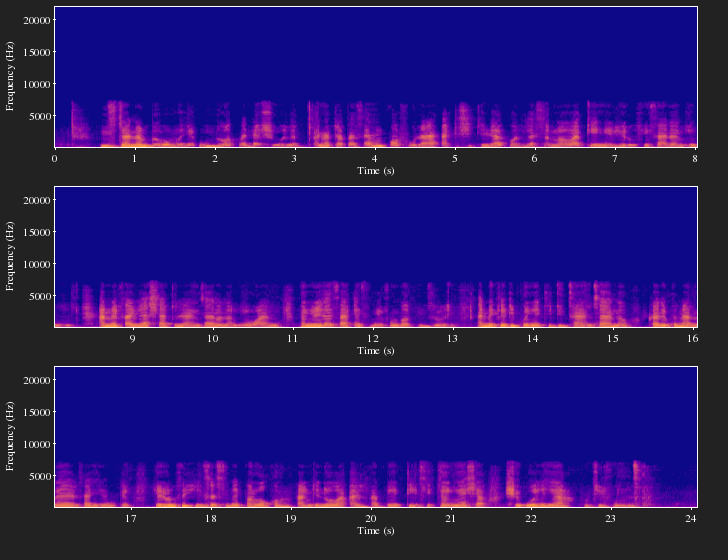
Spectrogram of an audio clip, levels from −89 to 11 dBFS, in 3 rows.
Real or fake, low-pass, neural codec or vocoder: fake; 7.2 kHz; codec, 44.1 kHz, 1.7 kbps, Pupu-Codec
